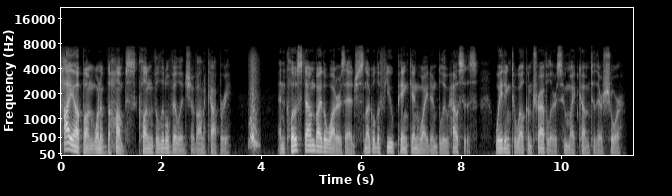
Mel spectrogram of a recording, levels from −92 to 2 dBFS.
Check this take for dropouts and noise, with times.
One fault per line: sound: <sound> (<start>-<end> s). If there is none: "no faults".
sound: whoosh (3.7-4.0 s)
